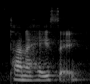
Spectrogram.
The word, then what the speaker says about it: Ta-Nehisi: Ta-Nehisi. That's how you say it.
